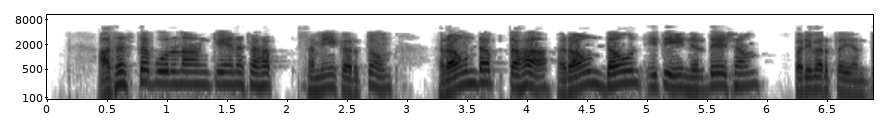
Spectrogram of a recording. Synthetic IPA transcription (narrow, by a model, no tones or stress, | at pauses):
ɐ̰d̪ʱɐst̪ɐpuːɾɳaːŋkeːnɐsɐɦɐ | sɐmiːkɐɾt̪um | ɾɐwɳɖɐpt̪ɐɦɐɾɐwɳɖɖɐwnit̪iniɾd̪eːʃɐm | pɐɾiʋɐɾt̪ɐjɐnt̪u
